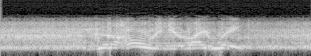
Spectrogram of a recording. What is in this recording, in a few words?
eng right wing mood low, speech eng; War Thunder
